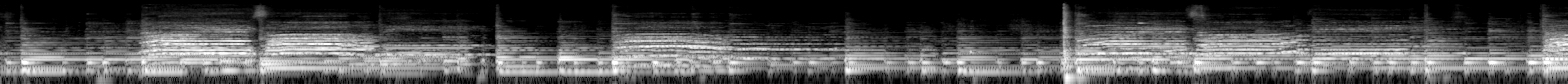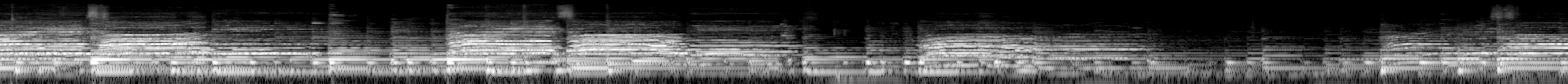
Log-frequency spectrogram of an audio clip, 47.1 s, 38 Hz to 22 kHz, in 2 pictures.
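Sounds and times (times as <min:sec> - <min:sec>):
wordless choir-like singing: 0:00.0 - 0:08.1, 0:09.0 - 0:13.1, 0:16.0 - 0:36.2, 0:36.8 - 0:41.4, 0:44.2 - 0:47.0
guitar chords: 0:13.9 - 0:34.4.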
